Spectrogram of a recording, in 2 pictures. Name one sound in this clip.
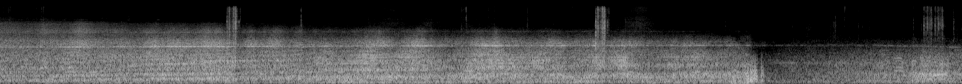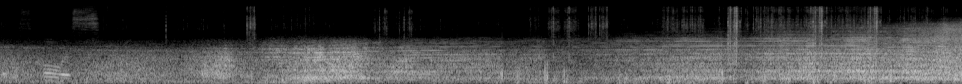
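The twin turbofans of an A-10 ground-attack jet roar and whine as it flies low overhead.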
